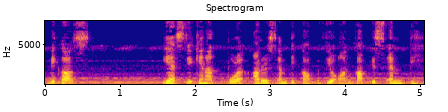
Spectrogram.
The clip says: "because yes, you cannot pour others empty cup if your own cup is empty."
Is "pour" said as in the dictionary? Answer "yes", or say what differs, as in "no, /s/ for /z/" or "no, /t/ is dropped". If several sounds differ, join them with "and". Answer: yes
